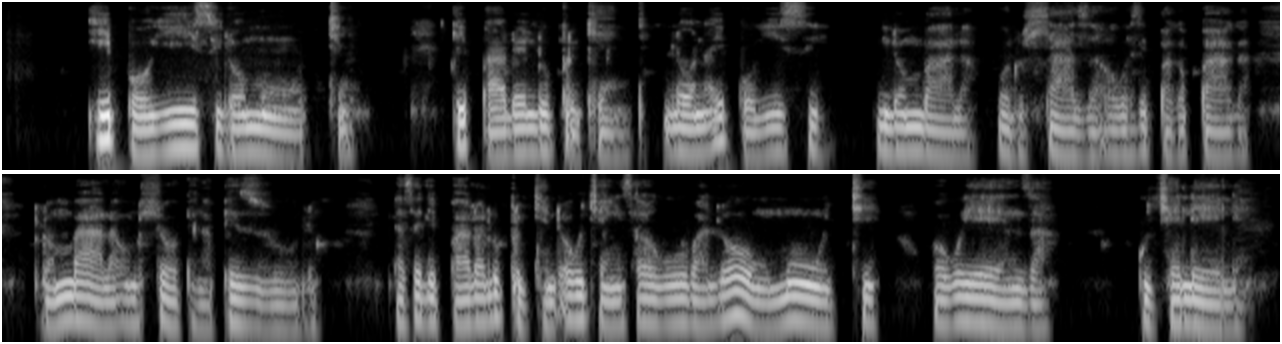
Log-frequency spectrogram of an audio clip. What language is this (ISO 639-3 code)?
nde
